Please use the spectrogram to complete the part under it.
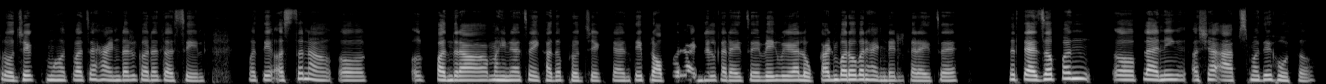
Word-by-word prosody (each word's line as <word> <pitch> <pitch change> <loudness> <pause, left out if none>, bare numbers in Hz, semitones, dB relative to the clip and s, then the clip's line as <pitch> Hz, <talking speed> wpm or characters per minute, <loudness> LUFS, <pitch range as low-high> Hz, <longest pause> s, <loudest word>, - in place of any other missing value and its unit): Project 205 +1 -1
महत्वाचा 200 +1 0
handle 200 -1 0
करत 195 -1 -2
असेल. 175 -1 -3 0.5
मग 195 - -4
ते 205 - 0
असतं 260 +7 -2
ना, 245 -3 +2 0.2
अ, 190 - -6 0.7
अ, 195 - -4 0.2
15 195 -1 +4 0.2
महिन्याचा 195 +1 +2
एखादा 190 0 -2
प्रोजेक्ट 175 -1 -4
आहे 180 - -1
आणि 175 - -3
ते 200 - 0
प्रॉपर 190 +1 -1
हँडल 190 0 -3
करायचंय, 185 -1 -1
वेगवेगळ्या 195 +1 +2
लोकांबरोबर 210 +4 +3
हँडल 185 -3 -1
करायचंय. 175 +1 -2 0.5
तर - - +3
त्याचं 220 +1 +6
पण 275 0 +5 0.3
अ, 215 -1 +2
प्लॅनिंग 220 -1 +3
अशा 215 +2 -1
ॲप्समध्ये 210 +3 -1
होतं. 180 -3 -2
195 Hz, 150 wpm, -21 LUFS, 185-210 Hz, 0.7 s, त्याचं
